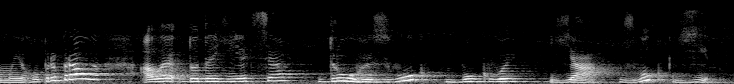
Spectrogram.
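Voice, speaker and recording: A woman's voice: on the high side, warm tone. A woman teaching a recorded lesson to young pupils, patiently dictating and spelling out sounds and syllables. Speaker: primary school teacher. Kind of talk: recorded video lesson for children. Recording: echoey room, dull lo-fi sound.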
